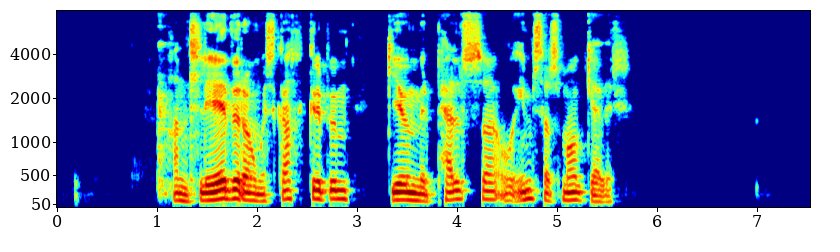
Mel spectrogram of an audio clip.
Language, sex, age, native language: Icelandic, male, 20-29, Icelandic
